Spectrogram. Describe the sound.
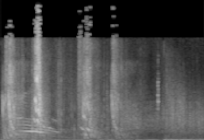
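Battle gunfire during fighting in Jerusalem: a few heavy, loud booming blasts and whooshing bursts over a constant low rumble, with no pause across the short stretch.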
